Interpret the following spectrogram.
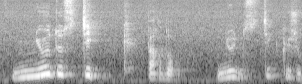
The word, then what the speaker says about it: Nudestix: une marque est arrivé en france qui s'appelle nude x1 nude stick pardon mystique que je prononce bien ça se présente dans décédé alors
